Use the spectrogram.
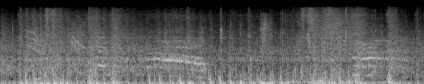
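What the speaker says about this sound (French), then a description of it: "Mais qui me tire dessus?" Sustained automatic gunfire crackles in the video game Homefront, dense loud bursts overlapping with game sound effects and occasional thuds, alongside intermittent voices.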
